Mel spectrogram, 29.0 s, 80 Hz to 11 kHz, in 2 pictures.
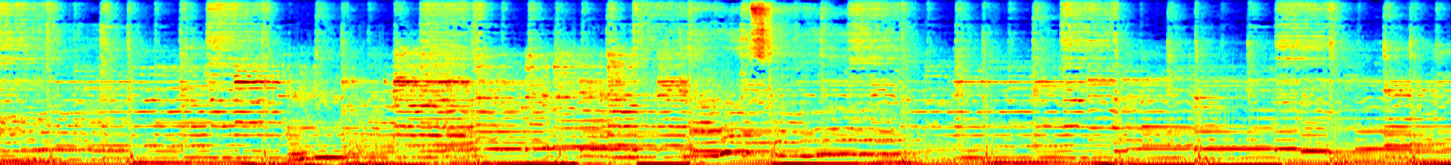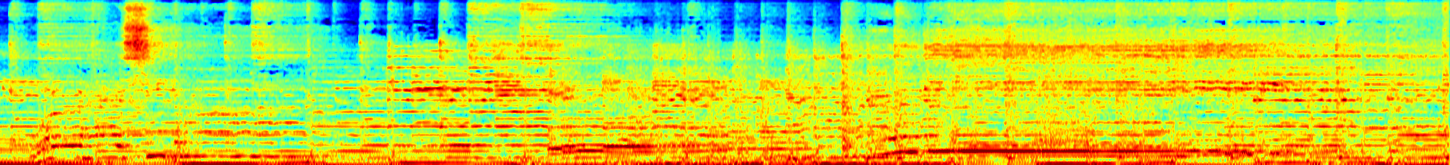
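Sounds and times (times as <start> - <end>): bass guitar: 0.0 - 29.0
drums: 0.0 - 29.0
electric guitars: 0.0 - 29.0
keyboards: 0.0 - 29.0.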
